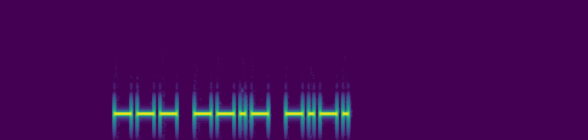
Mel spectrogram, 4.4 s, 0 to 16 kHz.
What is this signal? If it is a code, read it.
Morse code, heard as a keyed tone, about 28 wpm, 700 Hz. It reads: OQC
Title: USA Call Sign Postfixes - 3 Letters 28wpm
